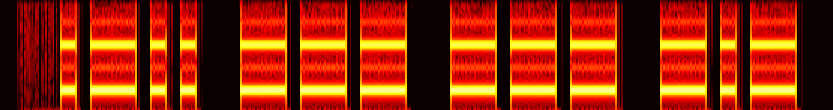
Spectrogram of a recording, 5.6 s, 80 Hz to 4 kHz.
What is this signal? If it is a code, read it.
Morse code, heard as a keyed tone, about 12 wpm, 800 Hz. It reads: LOOK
